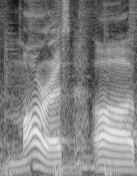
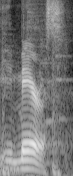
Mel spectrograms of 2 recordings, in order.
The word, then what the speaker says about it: Maris: But next celebrity birthday, born on the same day, same year, 1934, Rogers Morris, baseball player. Is that the right way of pronouncing his name? Maris. Maris.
